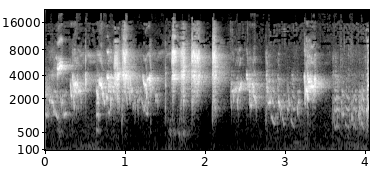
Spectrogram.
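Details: Pet budgerigar chatter: varied warbled chirps, rising and falling whistles, and short squawky notes in quick succession.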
